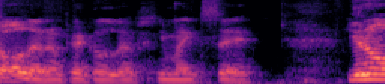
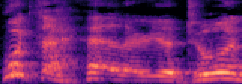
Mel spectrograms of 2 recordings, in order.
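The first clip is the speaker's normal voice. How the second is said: yelling, higher and louder. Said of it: "The dancer yells at him".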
